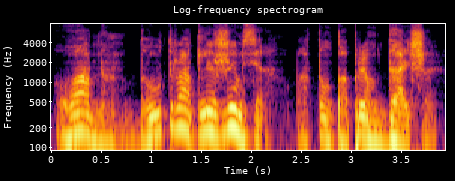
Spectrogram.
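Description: A man playing a terse convict with a nasal twang who grumbles orders in a low mutter. He sounds dour and clipped, a storybook tough who runs the group. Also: animated, slow pace, exaggerated voice. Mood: grumbling. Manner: gruff, mutters short orders. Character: gloomy nasal male convict, terse leader.

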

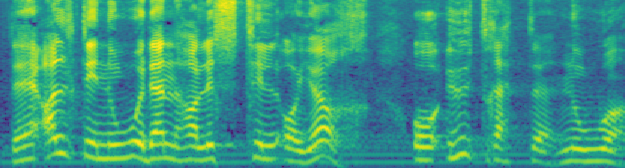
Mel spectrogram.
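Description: Fervent high-voiced male preacher. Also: a bit bright, a little hiss or hum. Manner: fervent, emphatic, repeats phrases, frequent hallelujahs; casual spoken fillers, asks and answers own questions. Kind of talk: sermon.

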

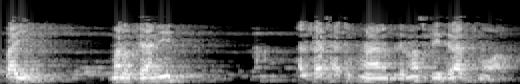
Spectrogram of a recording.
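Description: An older man teaching grammar to a class, quizzing students and slowly repeating examples. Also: mid-range voice, steady tone, over music. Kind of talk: classroom lesson with questions to students. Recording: echoey hall, dull lo-fi recording.

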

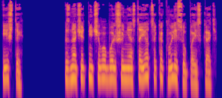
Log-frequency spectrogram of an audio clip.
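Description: A man's voice: a little high, moderate pace, mellow, dry recording, clean studio sound, voice pushed up, close to an everyday voice. A man voicing an earnest, polite young knight in an audiobook. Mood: cheerful. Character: young knight, emotional but cheerful.

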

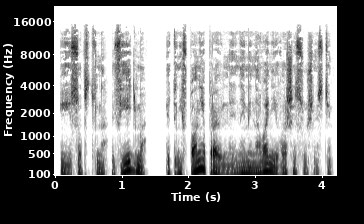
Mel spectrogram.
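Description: A man's voice: on the low side, expressive, brisk, a little mellow, husky, no room sound, clean studio sound. A man voicing a sad warlock father who rambles in pompous explanations. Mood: weary. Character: male warlock father, sad and long-winded.

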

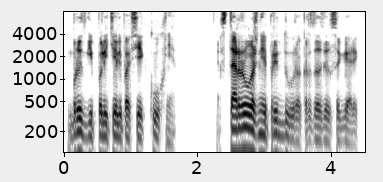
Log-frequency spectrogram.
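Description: A man narrating a crime audiobook in a measured, even storytelling manner. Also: rumbling low, no echo, studio quality. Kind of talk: scripted crime fiction narration.

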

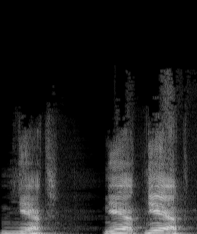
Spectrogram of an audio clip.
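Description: A man's voice: sits high, extremely slow, sharp tone, pitched above the performer's own voice, heavily acted. A man voicing a distraught middle-aged mother who pleads and repeats herself. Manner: pleading, repetitive.

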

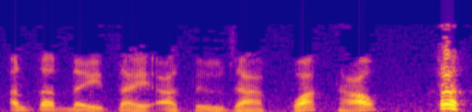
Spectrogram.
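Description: A man narrating a story in an expressive audiobook reading, in a dull lo-fi recording. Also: medium pitch, fast talker, breathy edge.

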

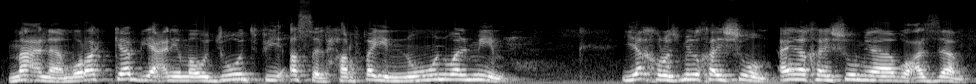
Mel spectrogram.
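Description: A man with a Levantine Arabic accent teaching Quran recitation, quizzing students, praising answers and stretching out example words slowly. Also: high-pitched, lo-fi sound. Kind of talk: classroom teaching.

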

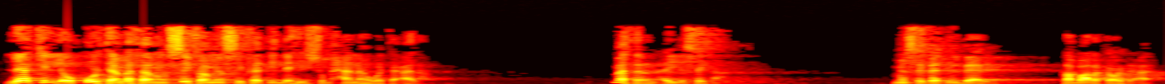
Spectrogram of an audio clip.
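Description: A man's voice: medium pitch, expressive, quick pace, pauses often, mellow. A man teaching a religious lesson as a sheikh, asking questions and answering them himself and repeating key phrases. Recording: echoey hall, dull lo-fi sound.

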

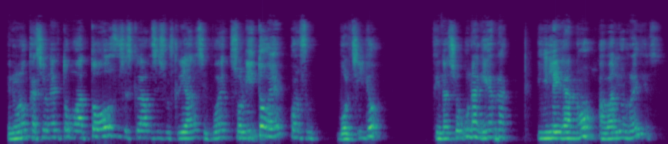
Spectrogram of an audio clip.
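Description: Male preacher, high-pitched, animated and questioning, distant echoey sound. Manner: animated, asks the listeners many rhetorical questions. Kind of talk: sermon.

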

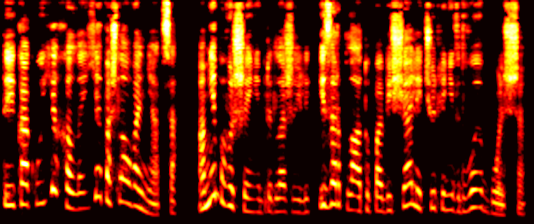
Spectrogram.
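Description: A woman's voice: on the high side, very animated, a little fast, a little mellow, no echo, studio quality. A woman voicing a brash young female friend who snaps back bluntly, in an audiobook reading. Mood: coaxing. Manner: snapping, blunt.

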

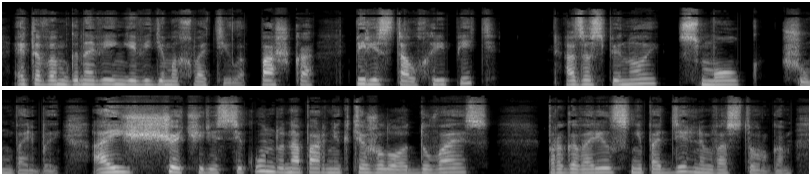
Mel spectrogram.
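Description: A man narrating an audiobook in a measured, dramatic reading with swells of intensity. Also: high voice, mellow, dry recording, clean studio sound.

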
